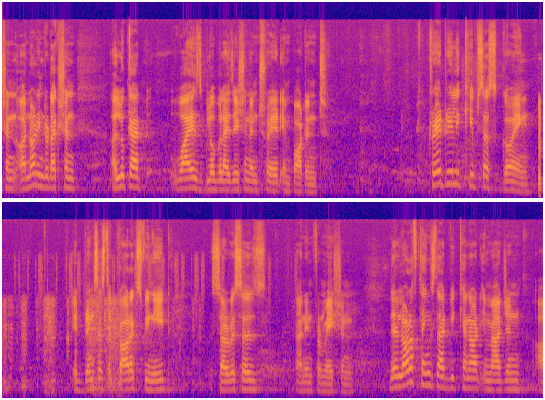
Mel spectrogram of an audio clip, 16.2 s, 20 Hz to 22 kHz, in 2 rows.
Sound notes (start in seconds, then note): 8.0 microphone Static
